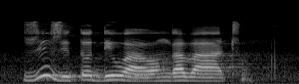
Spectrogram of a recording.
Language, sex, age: Venda, female, 26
